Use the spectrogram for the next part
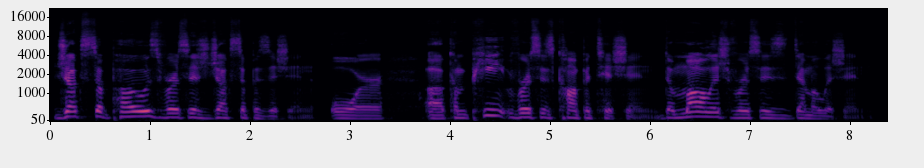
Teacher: And if we take ishin, for example, and look at how it interacts with words, we'll often find that the preceding vowel becomes more of an unstressed schwa sound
